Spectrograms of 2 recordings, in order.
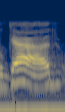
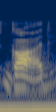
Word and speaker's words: Gad: And so Gad, or you could actually pronounce this God,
